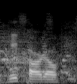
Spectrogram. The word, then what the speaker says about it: Ricardo: there by ricardo ricardo sometimes i will say hicardo in brazil they pronounce the uh words that begin with an r with an h sound you get hyph gracie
